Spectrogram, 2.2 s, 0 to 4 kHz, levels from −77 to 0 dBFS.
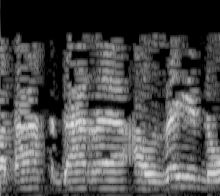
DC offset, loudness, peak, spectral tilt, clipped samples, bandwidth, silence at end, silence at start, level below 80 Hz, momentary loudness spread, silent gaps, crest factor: under 0.1%; -16 LUFS; -4 dBFS; -7 dB/octave; under 0.1%; 3.5 kHz; 0 s; 0 s; -74 dBFS; 3 LU; none; 12 dB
